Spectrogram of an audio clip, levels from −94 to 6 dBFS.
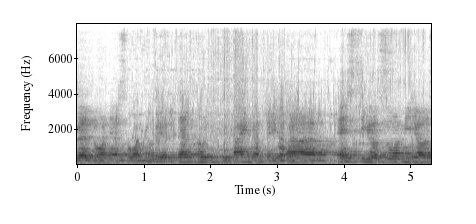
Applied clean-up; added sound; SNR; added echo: neural separator model SepFormer DNS4.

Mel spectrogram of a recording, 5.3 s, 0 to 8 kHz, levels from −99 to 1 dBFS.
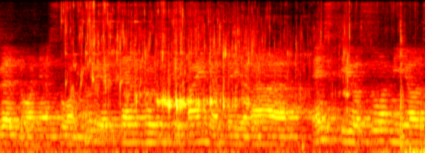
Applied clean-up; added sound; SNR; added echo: none; Liquid; 1 dB; reverberation time 1.2 s.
